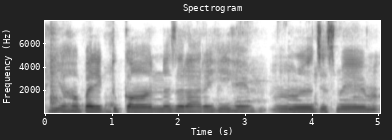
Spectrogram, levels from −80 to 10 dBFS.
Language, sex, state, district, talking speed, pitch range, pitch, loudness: Hindi, female, Haryana, Rohtak, 120 wpm, 190-205 Hz, 200 Hz, -18 LUFS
